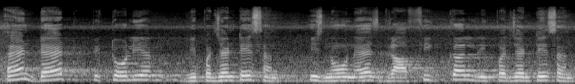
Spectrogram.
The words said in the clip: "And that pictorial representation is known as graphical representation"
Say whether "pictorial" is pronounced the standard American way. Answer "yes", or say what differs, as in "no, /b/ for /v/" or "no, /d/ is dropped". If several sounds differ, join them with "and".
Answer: no, /l/ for /ɹ/ and /n/ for /l/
